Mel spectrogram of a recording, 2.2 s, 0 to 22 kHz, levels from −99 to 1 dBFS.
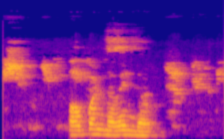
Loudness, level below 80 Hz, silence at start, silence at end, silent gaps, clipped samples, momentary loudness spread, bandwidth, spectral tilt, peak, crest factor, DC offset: -17 LUFS; -62 dBFS; 0 s; 0 s; none; under 0.1%; 8 LU; 9.6 kHz; -3.5 dB/octave; -2 dBFS; 16 dB; under 0.1%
